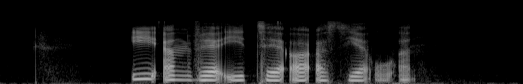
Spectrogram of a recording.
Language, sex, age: Norwegian, female, 24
